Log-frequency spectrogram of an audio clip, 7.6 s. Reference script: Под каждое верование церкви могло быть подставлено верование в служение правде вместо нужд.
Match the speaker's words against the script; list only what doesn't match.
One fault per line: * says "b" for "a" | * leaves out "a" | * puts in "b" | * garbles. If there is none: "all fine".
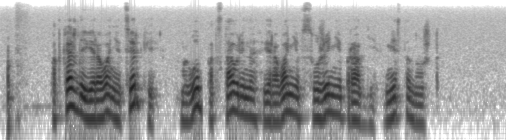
* leaves out "быть"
